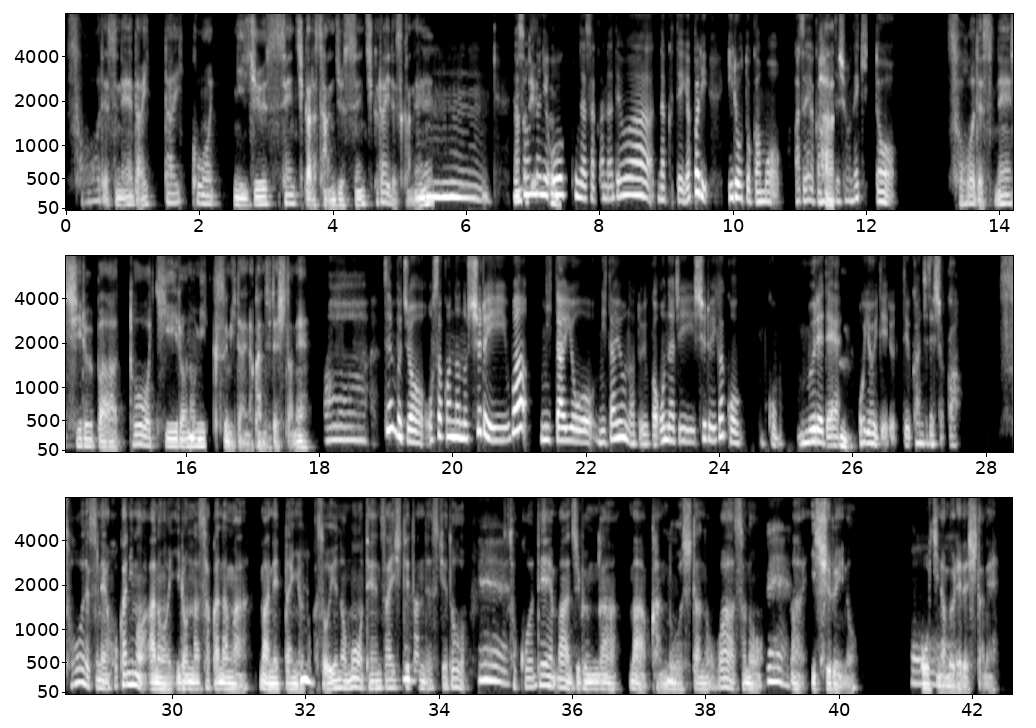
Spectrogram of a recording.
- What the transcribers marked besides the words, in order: other background noise
- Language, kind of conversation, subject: Japanese, podcast, 忘れられない景色を一つだけ挙げるとしたら？
- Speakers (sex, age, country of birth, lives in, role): female, 50-54, Japan, United States, host; male, 35-39, Japan, Japan, guest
